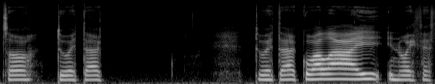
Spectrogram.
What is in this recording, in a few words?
"gwaalau", Welsh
